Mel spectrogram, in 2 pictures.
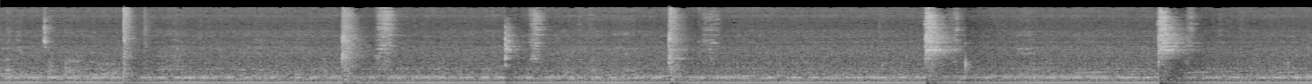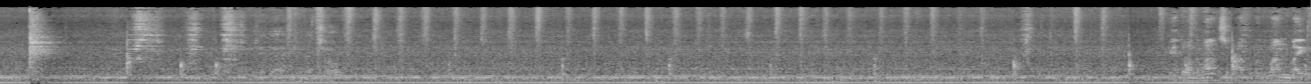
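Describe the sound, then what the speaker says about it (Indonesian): A knife chops garlic and onion on a board, a run of sharp, uneven close taps that speeds into a rapid flurry near the end, over a steady low background hum. "Ini saya lagi mencoper dulu."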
